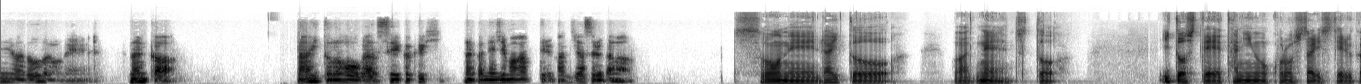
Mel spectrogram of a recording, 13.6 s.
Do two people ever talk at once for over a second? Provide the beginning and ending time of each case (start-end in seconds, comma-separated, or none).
none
